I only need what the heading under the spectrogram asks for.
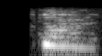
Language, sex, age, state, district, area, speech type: Tamil, female, 45-60, Tamil Nadu, Thanjavur, rural, conversation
